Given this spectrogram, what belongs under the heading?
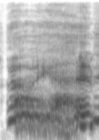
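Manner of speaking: high squeaky helium voice; helium-high exclamation. Real, not acted. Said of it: "on freaking Helium".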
